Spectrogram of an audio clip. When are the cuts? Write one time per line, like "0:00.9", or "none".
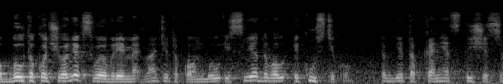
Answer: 0:01.4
